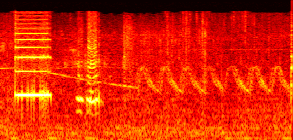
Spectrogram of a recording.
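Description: Police car siren wailing, its pitch falling over the first second and then switching to a rapid warble. A short, loud electronic beep about a tenth of a second in, with a smaller blip just after, is the loudest sound.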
